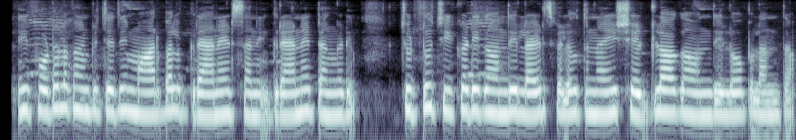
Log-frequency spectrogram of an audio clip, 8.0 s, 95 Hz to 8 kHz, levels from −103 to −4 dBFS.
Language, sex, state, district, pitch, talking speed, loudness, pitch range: Telugu, female, Andhra Pradesh, Sri Satya Sai, 225 Hz, 135 wpm, -15 LUFS, 215-235 Hz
